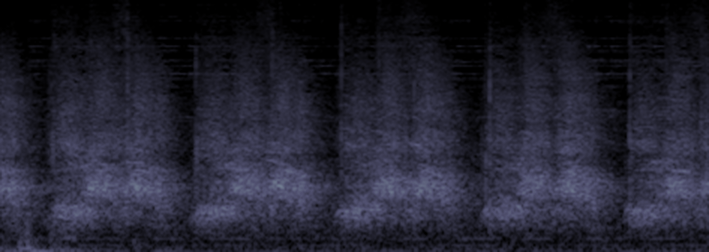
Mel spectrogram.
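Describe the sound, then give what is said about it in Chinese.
A large crowd chants "USA" in unison at a rally in a park, the loud shouted phrase repeating in a steady rhythm about five times with little pause between rounds. “人们在大喊 “USA USA 美国”。”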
